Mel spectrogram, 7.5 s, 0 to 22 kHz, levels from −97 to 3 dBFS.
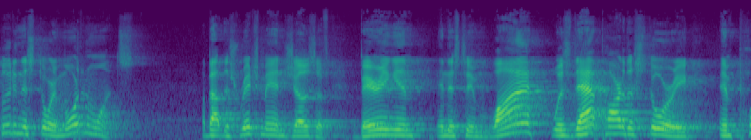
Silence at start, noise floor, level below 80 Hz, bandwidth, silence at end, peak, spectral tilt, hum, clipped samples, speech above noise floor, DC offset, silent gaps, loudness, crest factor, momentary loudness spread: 0 s; -64 dBFS; -64 dBFS; 15.5 kHz; 0 s; -4 dBFS; -6 dB/octave; none; under 0.1%; 38 dB; under 0.1%; none; -26 LUFS; 22 dB; 13 LU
